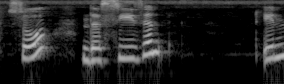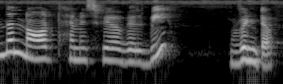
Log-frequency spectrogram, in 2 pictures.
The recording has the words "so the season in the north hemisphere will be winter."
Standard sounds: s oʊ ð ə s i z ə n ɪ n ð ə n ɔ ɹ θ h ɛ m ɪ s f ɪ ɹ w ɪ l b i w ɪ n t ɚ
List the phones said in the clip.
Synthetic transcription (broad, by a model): s oʊ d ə s i z ə n ɪ n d ə n ɔ ɹ t h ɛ m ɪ s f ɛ ɹ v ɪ l b i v ɪ n t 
